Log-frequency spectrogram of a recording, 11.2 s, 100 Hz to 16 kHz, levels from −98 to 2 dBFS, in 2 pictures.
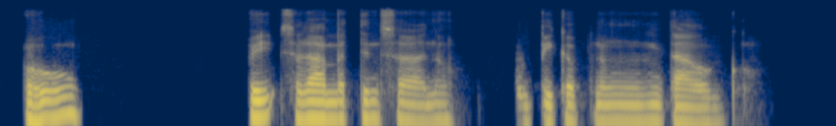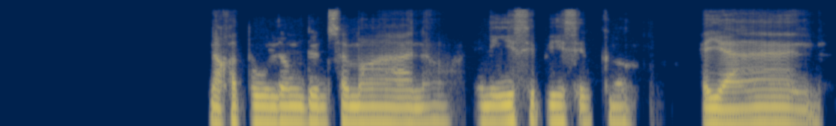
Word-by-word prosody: Oo. 140 +6 +5 1.1
Ay, 140 +1 +9
salamat 135 0 +5
din 135 0 0
sa 125 -2 -1
ano, 120 -1 -5 0.3
pag-pickup 120 +1 -3
ng 120 0 -1
tawag 105 -1 0
ko. - - -18 1.9
Nakatulong 115 0 +1
dun 110 0 0
sa 110 +2 -3
mga 110 0 0 0.2
ano, 110 0 -8 0.2
iniisip-isip 115 -1 -1
ko, 110 -3 -7 0.5
ayan. 105 +1 -1
115 Hz, 95 wpm, -22 LUFS, 110-125 Hz, 1.9 s, Ay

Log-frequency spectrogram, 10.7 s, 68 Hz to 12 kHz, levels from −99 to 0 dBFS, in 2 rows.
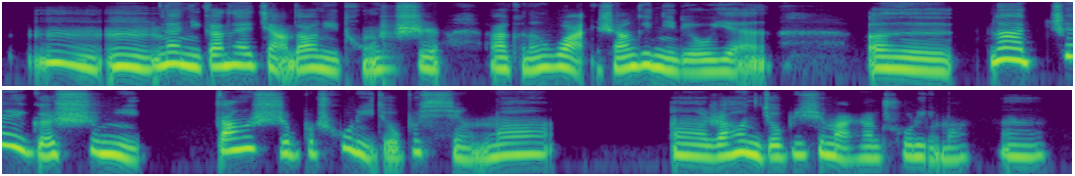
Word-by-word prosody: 嗯 285 -8 +2
嗯， 230 -3 +4
那 270 - +6
你 235 -3 +5
刚 235 +2 +3
才 250 -1 +3
讲 240 - -2
到 205 +2 +1
你 195 -4 0
同 195 - -5
事， 205 -2 -2 0.2
啊， 205 - 0
可 185 - -6
能 210 +4 +1
晚 220 -4 +2
上 200 +3 +2
给 245 +1 +4
你 210 -4 +3
留 165 0 -2
言， 170 0 -3 0.5
呃， 195 -5 +2 0.2
那 340 +2 +6
这 375 +3 +1
个 220 -5 0
是 265 +4 -2
你 215 -9 +3 0.3
当 300 +4 +4
时 245 - -4
不 235 +2 -7
处 320 +7 -5
理 250 -7 +1
就 - - -5
不 270 - -7
行 190 -9 -6
吗？ 230 +3 -1 0.6
嗯， 215 -3 0
然 210 +2 +1
后 255 - +5
你 240 - +6
就 200 -1 -1
必 225 - -4
须 230 - -4
马 200 -6 +1
上 185 0 -5
处 205 +3 -6
理 200 -2 -3
吗？ 180 0 -8
嗯。 205 +1 -4
220 Hz, 270 characters per minute, -22 LUFS, 200-250 Hz, 0.6 s, 那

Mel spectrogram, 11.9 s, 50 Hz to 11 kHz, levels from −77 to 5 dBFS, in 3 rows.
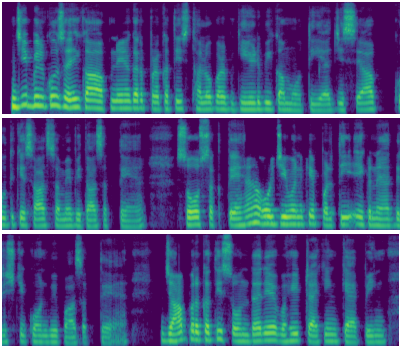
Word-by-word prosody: जी, 235 +5 +4
बिल्कुल 235 +1 +4
सही 200 -2 +5
कहा 185 -2 +5
आपने 170 +1 +1
अगर 175 0 +2
प्रकृति 160 +1 -2
स्थलों 155 -2 -2
पर 155 0 0
ब - - -11
भीड़ 150 +1 -2
भी 150 0 -2
कम 145 - -1
होती 135 0 -8
है। 130 -1 -3
जिससे 140 +1 +1
आप 150 +1 -1 0.2
ख़ुद 160 +1 -5
के 160 - -2
साथ 145 -1 +1
समय 145 -1 -3
बिता 135 -1 -4
सकते 135 -1 -5
हैं, 125 +2 -10 0.3
सोच 165 0 +4
सकते 160 -2 -1
हैं 160 +4 -1
और 180 -3 +5
जीवन 175 0 +4
के 180 +1 -1
प्रति 150 +2 -1
एक 165 0 -2
नया 150 -2 -2
दृष्टिकोण 145 0 -5
भी 140 - -3
पा 120 -4 -7
सकते 125 0 -7
हैं। 145 - -15 0.4
जहाँ 165 +1 +4
प्रकृति 185 0 +2
सौंदर्य 155 -2 +1
है 170 - +5
वही 160 +1 -2
ट्रैकिंग, 150 -1 -3
केपिंग 135 0 -4
155 Hz, 225 wpm, -17 LUFS, 140-170 Hz, 0.4 s, सही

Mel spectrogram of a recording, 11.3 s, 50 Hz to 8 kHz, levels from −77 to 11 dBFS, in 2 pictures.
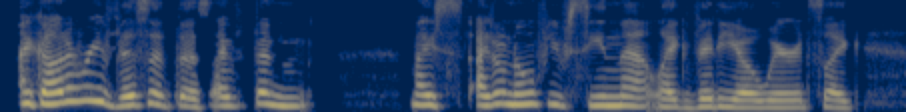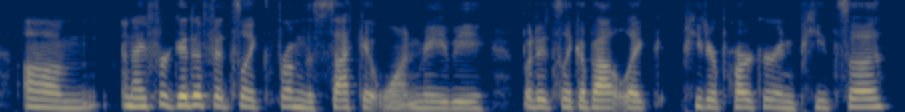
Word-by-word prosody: I 300 - +5
gotta 295 +4 +7
revisit 270 -7 +3
this, 210 -6 -1
I've 230 0 -3
been 245 -5 +2 0.6
my 260 -1 +4
s 240 -1 -3
I 250 - +4
don't 285 +3 +2
know 270 +1 +6
if 285 0 -5
you've 260 -4 -3
seen 240 0 +2
that, 225 -2 0
like, 200 -2 -1
video 200 0 +1
where 190 0 -1
it's 190 +2 -9
like, 190 -3 -3 0.4
um 195 0 -2
and 230 -2 +1
I 220 - +2
forget 245 +1 +3
if 250 -1 +4
it's, 215 - -3
like, 205 -5 -4
from 215 -2 -2
the 175 - -4
2nd 195 +2 -3
one 90 0 -6
maybe, 170 -1 -5 0.2
but 200 - -2
it's, 200 +1 -4
like, 200 - -2
about, 195 -1 +2
like, 185 -1 -3
Peter 205 -3 -5
Parker 200 0 -2
and 170 -3 -5
pizza? 205 +3 -2
215 Hz, 215 wpm, -22 LUFS, 190-245 Hz, 0.6 s, gotta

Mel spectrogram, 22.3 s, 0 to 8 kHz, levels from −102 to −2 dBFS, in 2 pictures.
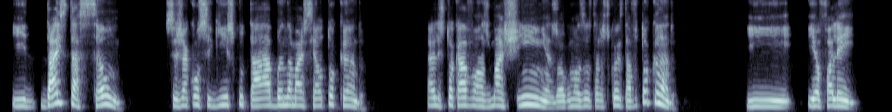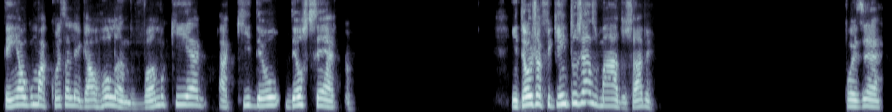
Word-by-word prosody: E 175 -3 -5
da 170 - +5
estação, 220 - 0 0.6
você 185 - -2
já 195 - -1
conseguia 205 -2 -3
escutar 195 -3 -1
a 195 - +3
banda 200 +2 -2
marcial 190 -1 -3
tocando. 195 -6 -5 0.8
Ai 200 - -3
eles 185 -3 -5
tocavam 200 -2 0
as 175 -2 -3
machinhas, 195 -4 0
algumas 170 +3 -4
outras 170 -2 -7
coisas, 200 -2 -3
estavam 165 +1 -5
tocando. 270 -4 0 0.9
E 165 -2 -1 0.2
e 185 - 0
eu 180 - -1
falei: 175 -7 +1 0.5
"Tem 170 +3 +2
alguma 210 -1 +3
coisa 195 +1 -3
legal 175 -3 0
rolando, 160 - +1
vamos 170 +8 0
que 220 -1 +1
a 210 -1 +2 0.2
aqui 175 +5 -4
deu 195 +2 +4
deu 195 +6 +5
certo". 185 -6 0 2.0
Então 170 +6 +7
eu 225 - +10
já 235 -1 +5
fiquei 215 +1 +2
entusiasmado, 230 - +2
sabe? 165 +3 -2 2.4
Pois 170 0 +1
é. 170 -4 +2
190 Hz, 120 wpm, -23 LUFS, 170-210 Hz, 2.4 s, eu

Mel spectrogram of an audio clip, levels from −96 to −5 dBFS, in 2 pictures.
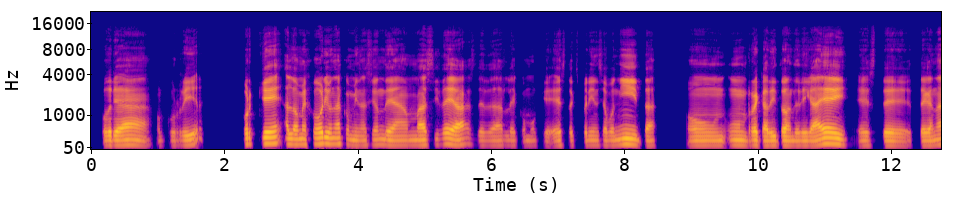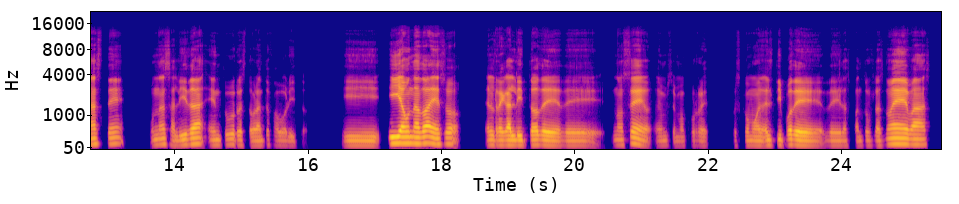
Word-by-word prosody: podría 105 -1 0
ocurrir. 100 +3 -6 0.6
Porque 135 +3 +3
a 120 - -3
lo 120 -1 0
mejor 130 +3 0
y - - +4
una 130 0 -2
combinación 115 -1 -8
de 105 -2 0
ambas 105 +1 -3
ideas, 120 0 +1
de 105 -1 -12
darle 100 0 -10
como 100 +1 -18
que - - -9
esta 100 0 -12
experiencia 105 0 -10
bonita 105 -1 0 0.4
o 95 - -10
un 100 0 -4
un 105 -1 -4
recadito 100 -1 0
donde 100 -1 -1
diga: 100 +2 +1
"Hey, 130 -4 +6
este, 100 -1 -5
te 100 - -2
ganaste 125 +6 -2 0.4
una 120 +4 -5
salida 115 +5 0
en 110 0 -8
tu 120 +2 -7
restaurante 100 -1 -8
favorito". 100 -3 -15 0.5
Y 100 -1 -6
y 145 +1 +8
aunado 145 0 +7
a 145 -2 +8
eso, 130 +1 -1 0.4
el 110 0 -4
regalito 105 +1 +2
de 100 -3 +3
de, 100 0 -7
no 110 0 -10
sé, 115 -4 +2
em, 100 +1 -15
se 100 -2 -21
me 95 0 -16
ocurre, 100 0 -15 0.4
pues, - - -27
como 100 -1 -6
el 100 +2 -4
tipo 115 +1 -2
de 100 -4 +3
de 100 0 -8
las 100 0 -13
pantuflas 100 +1 -13
nuevas, 120 -2 +4
105 Hz, 140 wpm, -23 LUFS, 100-120 Hz, 0.6 s, y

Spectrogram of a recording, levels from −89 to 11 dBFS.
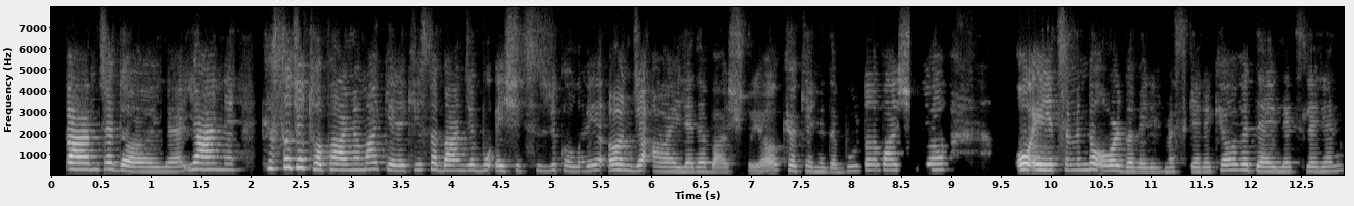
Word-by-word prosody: Bence 305 -1 +6
de 255 - +4
öyle. 215 0 -1
Yani, 300 -1 +3 0.3
kısaca 400 +3 +3
toparlamak 290 0 +1
gerekirse 275 +2 -3
bence 255 0 -1
bu 265 -2 -5
eşitsizlik 240 +2 -7
olayı 230 +3 -5
önce 260 -2 +1
ailede 210 -2 -4
başlıyor, 195 +7 -6
kökeni 225 -5 -5
de 190 +1 -9
burada 265 +4 -6
başlıyor. 275 +2 -2 0.7
O 295 0 +10
eğitimin 275 0 +3
de 300 - +4
orada 245 -6 +1
verilmesi 200 +1 -9
gerekiyor 210 +6 -3
ve 275 -1 -2
devletlerin, 215 +1 -4
255 Hz, 120 wpm, -22 LUFS, 215-280 Hz, 0.7 s, O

